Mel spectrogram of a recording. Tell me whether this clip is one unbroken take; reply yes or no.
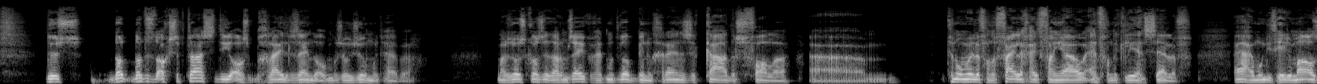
no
